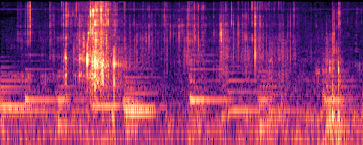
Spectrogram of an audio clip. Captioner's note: crunch!!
